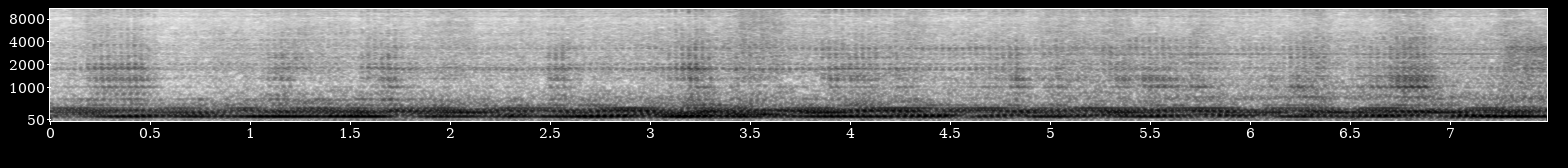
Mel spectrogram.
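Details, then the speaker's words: Bryant/Carrier package unit, thermostat bypassed into cooling: loud, rough, steady lawnmower-like droning hum from the blower motor itself, frame not loose and unchanged when pulling on the mount; worn noisy blower motor, later replaced with pulley and belt. "Disconnect's on. There's a definite noise coming out of that motor. The frame's not loose."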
